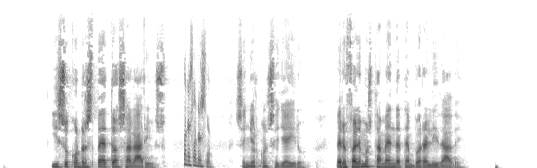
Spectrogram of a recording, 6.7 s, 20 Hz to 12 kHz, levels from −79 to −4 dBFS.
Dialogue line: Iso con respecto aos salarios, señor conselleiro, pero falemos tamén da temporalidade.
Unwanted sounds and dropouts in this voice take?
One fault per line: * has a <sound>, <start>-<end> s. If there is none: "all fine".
* has a chirp, 2.3-2.7 s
